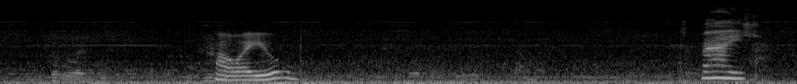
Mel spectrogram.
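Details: Mia, a Cambodian cat at Bayon Temple, gives two drawn-out, bending meows several seconds apart, each rich and nasal, over a low outdoor rumble with a woman speaking softly nearby.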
